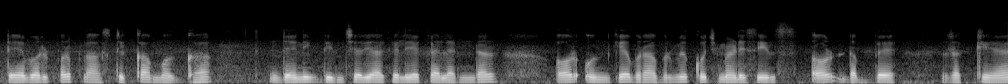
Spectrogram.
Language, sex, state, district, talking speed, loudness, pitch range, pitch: Hindi, male, Uttar Pradesh, Saharanpur, 120 wpm, -16 LUFS, 105-115 Hz, 110 Hz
